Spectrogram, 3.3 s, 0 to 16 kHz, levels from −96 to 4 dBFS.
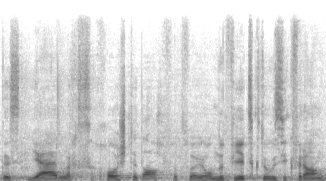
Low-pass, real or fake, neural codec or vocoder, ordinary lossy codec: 14.4 kHz; fake; vocoder, 44.1 kHz, 128 mel bands, Pupu-Vocoder; none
